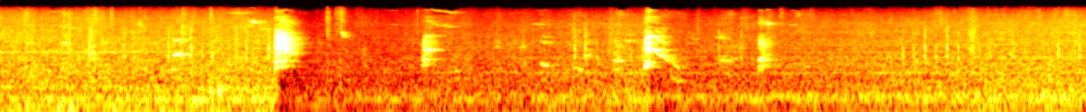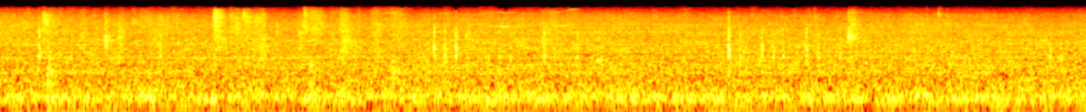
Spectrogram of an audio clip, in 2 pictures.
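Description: A Toy Poodle puppy lets out several brief, sharp yips and thin whimpers, bunched in the opening seconds. After that only a low, steady room hum remains.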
